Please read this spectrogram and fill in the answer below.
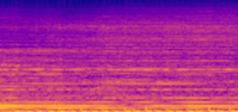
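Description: Live ramwong dance band playing: a held chord over fast, even low drum pulses.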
